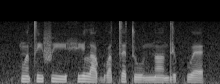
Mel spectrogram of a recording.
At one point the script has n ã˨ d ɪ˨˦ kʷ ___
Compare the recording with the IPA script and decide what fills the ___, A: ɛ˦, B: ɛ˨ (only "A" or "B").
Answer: B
